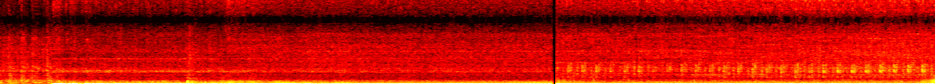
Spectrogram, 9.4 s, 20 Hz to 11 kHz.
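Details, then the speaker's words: BMW E36 drift car at cold start after sitting two days: engine fires and settles to fast idle with light, uneven ticking on top; owner doubts it is the lifters, cause unconfirmed; cold start ticking. "les gars là on entend le claquement si c'était les poussoirs pour moi on les attendrait vraiment beaucoup plus ici comme ça"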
